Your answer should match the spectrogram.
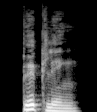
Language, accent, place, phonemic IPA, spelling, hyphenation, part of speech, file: German, Germany, Berlin, /ˈbʏklɪŋ/, Bückling, Bück‧ling, noun, De-Bückling.ogg
- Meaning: 1. red herring (smoke-cured herring) 2. bow 3. bootlicker; coward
